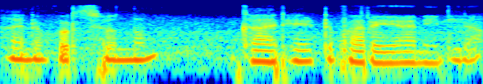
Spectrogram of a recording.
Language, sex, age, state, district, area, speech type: Malayalam, female, 18-30, Kerala, Wayanad, rural, spontaneous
